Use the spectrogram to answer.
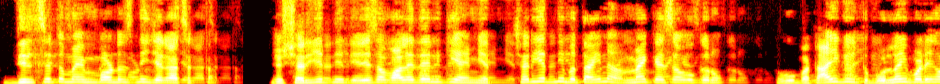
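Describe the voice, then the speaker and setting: A man's voice: high-pitched, darkish tone, recorded from a distance. A man giving a conversational religious lecture, asking rhetorical questions and answering them himself. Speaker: Islamic lecturer.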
